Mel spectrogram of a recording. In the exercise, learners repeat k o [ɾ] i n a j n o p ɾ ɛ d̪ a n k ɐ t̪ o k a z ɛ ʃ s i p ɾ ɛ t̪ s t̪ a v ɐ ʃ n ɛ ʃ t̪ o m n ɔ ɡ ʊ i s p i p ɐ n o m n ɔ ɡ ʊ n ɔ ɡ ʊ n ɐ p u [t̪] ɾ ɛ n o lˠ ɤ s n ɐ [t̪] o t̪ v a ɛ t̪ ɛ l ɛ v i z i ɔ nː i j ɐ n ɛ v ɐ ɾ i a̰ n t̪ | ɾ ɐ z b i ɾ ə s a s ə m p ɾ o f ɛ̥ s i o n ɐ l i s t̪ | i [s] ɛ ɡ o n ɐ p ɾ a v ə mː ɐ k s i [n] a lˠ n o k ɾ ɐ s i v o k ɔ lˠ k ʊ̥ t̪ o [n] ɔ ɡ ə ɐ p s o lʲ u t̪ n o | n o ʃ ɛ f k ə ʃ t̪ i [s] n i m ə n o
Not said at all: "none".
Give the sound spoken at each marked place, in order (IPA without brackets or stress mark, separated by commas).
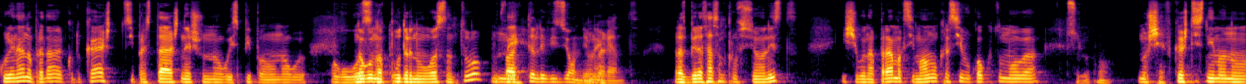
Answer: l, d̪, t̪, ʃ, m, m, s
